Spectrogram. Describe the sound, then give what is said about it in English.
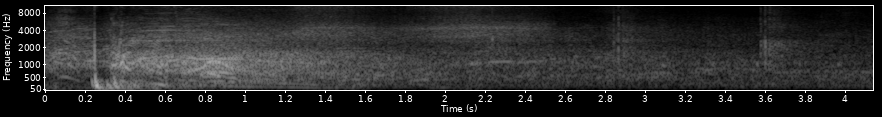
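A single heavy, sharp thud of a body falling from a chair and slamming onto a hard concrete floor, loud near the start, followed by a sustained murmur of a crowd reacting. “Yeah, it's concrete. It is not carpet.”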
